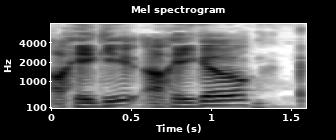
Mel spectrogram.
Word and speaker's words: ahegao: How do you pronounce that? Ahego? – I think you got it.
